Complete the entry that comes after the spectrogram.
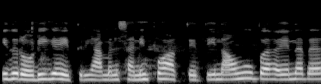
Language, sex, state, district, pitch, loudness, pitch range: Kannada, female, Karnataka, Dharwad, 235 Hz, -14 LUFS, 220-250 Hz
